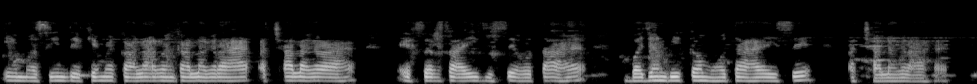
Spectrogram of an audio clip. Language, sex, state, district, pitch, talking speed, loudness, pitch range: Hindi, female, Bihar, Bhagalpur, 175 Hz, 170 wpm, -20 LUFS, 165-180 Hz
